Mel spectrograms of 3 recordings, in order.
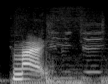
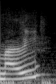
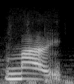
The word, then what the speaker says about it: mari: len también el Mari recuerden que no es una r como la que nosotros usamos sino que es Mari también en algunos lugares le dicen Marie pero es Mary con la r Eso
